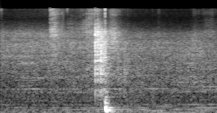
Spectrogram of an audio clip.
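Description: An arm thumps once onto a table close by.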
